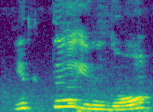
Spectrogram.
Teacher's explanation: மேல்வாய் பல்லோட அடிப்பகுதியும் நாக்கோட நுனியும் பொருந்துறதுனால இத்து இந்து வந்து பொருந்துது.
